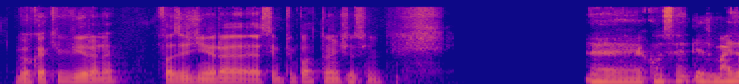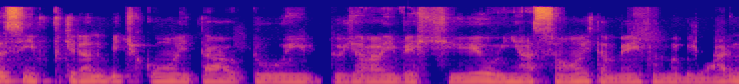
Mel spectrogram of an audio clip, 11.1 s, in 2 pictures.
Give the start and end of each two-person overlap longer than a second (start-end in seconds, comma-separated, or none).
none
